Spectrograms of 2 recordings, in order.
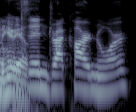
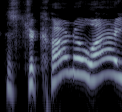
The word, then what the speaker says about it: Drakkar Noir: As in Drakkar Noor? – Yes, that's exactly how you pronounce it.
